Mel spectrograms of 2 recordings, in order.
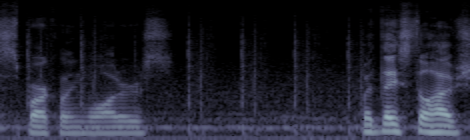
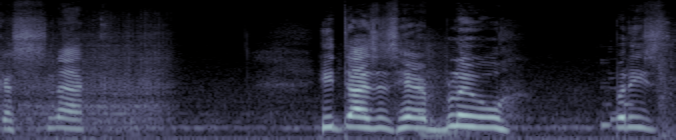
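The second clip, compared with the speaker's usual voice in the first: playing a cheeky British bloke, higher; British accent; 6 semitones higher than usual. Streamer to chat, jokey British accent. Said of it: "it's hard doing a British accent".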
